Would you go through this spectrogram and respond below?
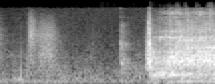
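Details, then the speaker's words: Newly moved-in used machine tool (Bridgeport mill or South Bend lathe) first switched on in forward: loud, rough, hissy whir; bearings said to be in pretty bad shape, replacing them should quiet it. "That sounds scary. The bearings, he said the bearings are in pretty bad shape. So that's a thing that can easily be replaced and it'll be quieter."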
